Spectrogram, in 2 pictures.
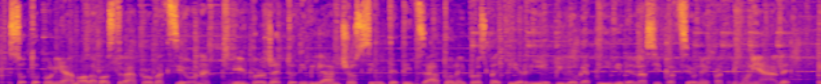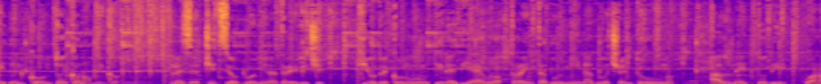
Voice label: Italian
